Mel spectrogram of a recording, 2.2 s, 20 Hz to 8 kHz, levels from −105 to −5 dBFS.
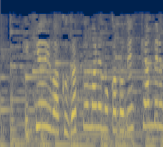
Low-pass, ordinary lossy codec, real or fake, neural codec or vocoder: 7.2 kHz; MP3, 24 kbps; real; none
